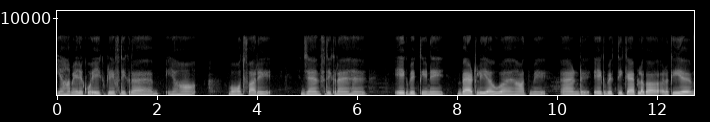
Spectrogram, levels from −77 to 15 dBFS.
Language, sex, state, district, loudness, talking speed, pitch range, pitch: Hindi, female, Chhattisgarh, Bilaspur, -20 LUFS, 145 wpm, 185-195 Hz, 190 Hz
